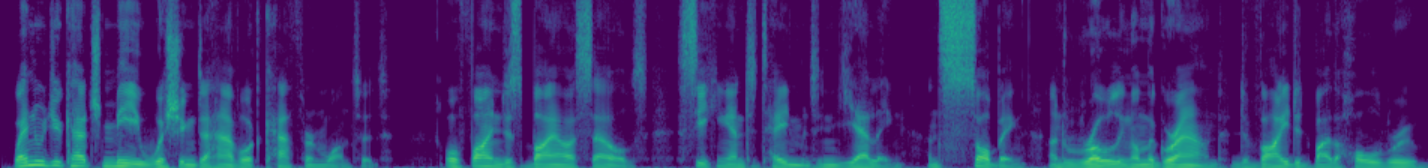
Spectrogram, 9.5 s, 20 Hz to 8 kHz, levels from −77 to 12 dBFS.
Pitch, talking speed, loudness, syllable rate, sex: 105 Hz, 200 wpm, -19 LUFS, 5.8 syllables/s, male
